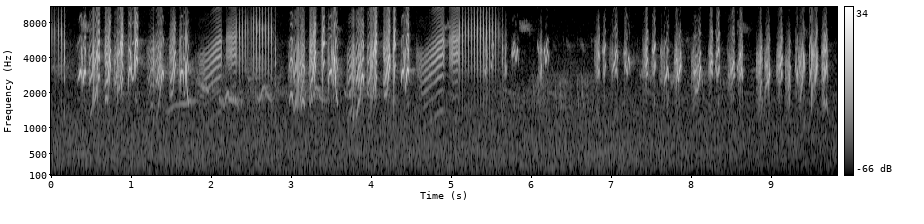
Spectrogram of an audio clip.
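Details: Barn swallow singing: fast twittering chatter of sharp chirps with buzzy rattling trills woven in, bursts separated by brief pauses, then a run of quick repeated twitters.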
